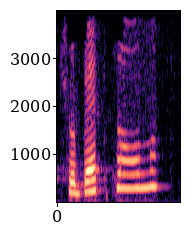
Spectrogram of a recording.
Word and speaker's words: trabectome: But I wanted to mention Dr. Okeke's book, The Building Blocks, and I don't know if I'm pronouncing this right, trabectome surgery. Is that how you say it? – Yeah, that's correct.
